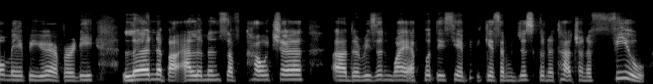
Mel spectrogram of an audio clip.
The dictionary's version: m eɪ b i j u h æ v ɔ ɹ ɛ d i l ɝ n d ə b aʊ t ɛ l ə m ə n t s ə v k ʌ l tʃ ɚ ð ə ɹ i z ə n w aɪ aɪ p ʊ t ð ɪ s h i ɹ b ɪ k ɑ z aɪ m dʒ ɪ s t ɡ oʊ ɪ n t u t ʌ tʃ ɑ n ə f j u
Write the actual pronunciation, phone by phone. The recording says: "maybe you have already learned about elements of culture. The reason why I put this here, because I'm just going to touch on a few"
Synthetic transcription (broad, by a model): m eɪ b i j u h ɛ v ɔ ɹ ɛ d i l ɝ n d ə b aʊ t ɛ l ə m ə n t s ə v k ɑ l tʃ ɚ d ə ɹ i z ə n w aɪ aɪ p ʊ t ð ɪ s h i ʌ b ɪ k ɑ s aɪ m dʒ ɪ s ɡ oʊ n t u t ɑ tʃ ɑ n ə f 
